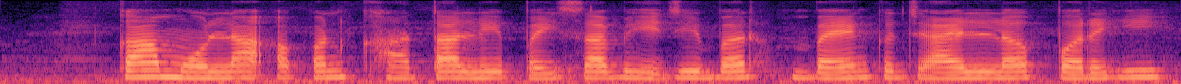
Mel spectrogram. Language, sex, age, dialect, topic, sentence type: Chhattisgarhi, female, 25-30, Central, banking, question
